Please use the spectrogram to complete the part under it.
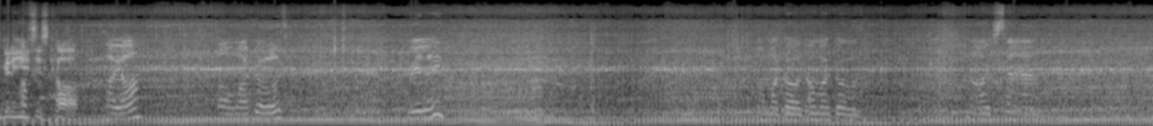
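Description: A small motor engine hums steadily while driving.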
